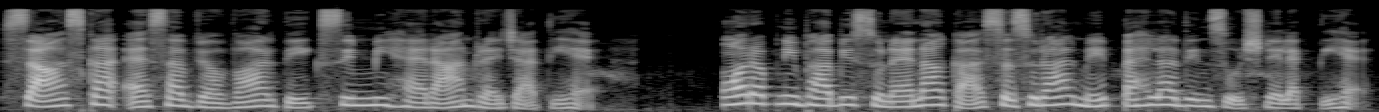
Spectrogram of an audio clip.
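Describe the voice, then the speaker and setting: A woman's voice: medium pitch, expressive, normal speed. A woman reading scripted narration for a cartoon story.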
